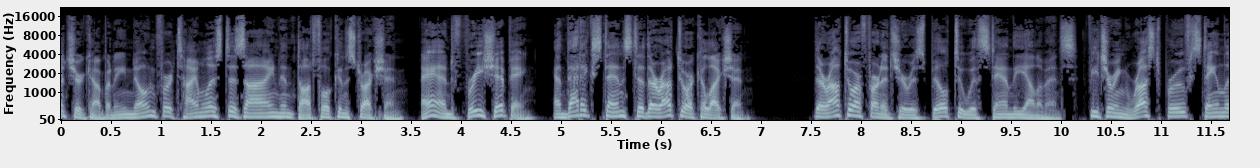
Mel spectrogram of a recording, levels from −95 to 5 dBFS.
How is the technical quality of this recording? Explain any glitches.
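No technical faults are audible anywhere in the speech recording, so there are no glitches to explain.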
